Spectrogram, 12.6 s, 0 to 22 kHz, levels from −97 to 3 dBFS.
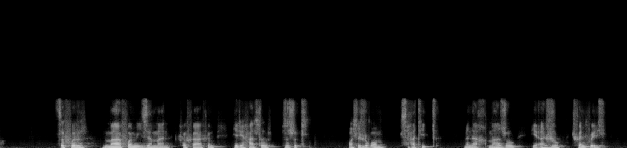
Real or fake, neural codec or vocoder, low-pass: fake; codec, 16 kHz, 4 kbps, X-Codec, HuBERT features, trained on general audio; 7.2 kHz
